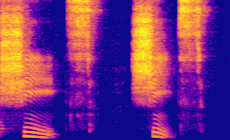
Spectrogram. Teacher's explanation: cleaned the sheets for me now it's very important that you give this the full length of vowel we don't want a short I here because otherwise it sounds like a swear word shits shits we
